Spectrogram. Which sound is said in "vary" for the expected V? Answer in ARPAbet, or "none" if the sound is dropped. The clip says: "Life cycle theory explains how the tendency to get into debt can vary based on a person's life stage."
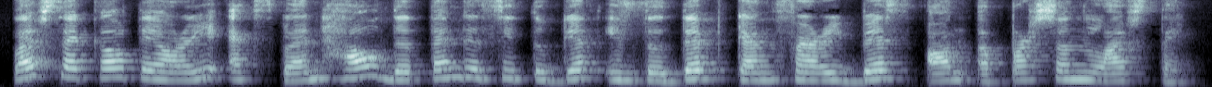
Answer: F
